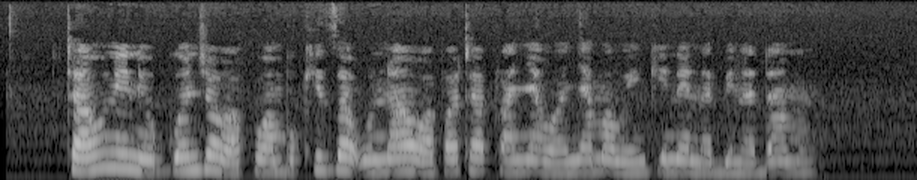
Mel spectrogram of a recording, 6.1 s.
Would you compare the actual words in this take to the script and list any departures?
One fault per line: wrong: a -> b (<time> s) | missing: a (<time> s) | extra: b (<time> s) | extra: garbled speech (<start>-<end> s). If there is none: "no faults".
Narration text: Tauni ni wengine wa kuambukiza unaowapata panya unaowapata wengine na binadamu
wrong: wengine -> ugonjwa (1.0 s)
wrong: unaowapata -> wanyama (3.6 s)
